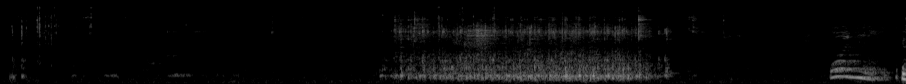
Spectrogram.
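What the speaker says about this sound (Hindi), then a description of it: "ये सीधा करके इसके ऊपर एक सिलाई लगा लेते हैं।" A sewing machine runs in one steady burst of stitching on an umbrella frock, lasting a few seconds between quieter handling noises, with a short voice at the end.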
